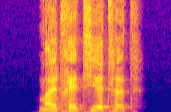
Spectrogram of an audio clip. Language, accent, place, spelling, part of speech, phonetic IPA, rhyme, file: German, Germany, Berlin, malträtiertet, verb, [maltʁɛˈtiːɐ̯tət], -iːɐ̯tət, De-malträtiertet.ogg
- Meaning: inflection of malträtieren: 1. second-person plural preterite 2. second-person plural subjunctive II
